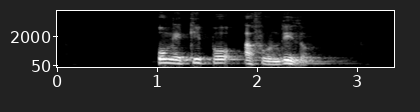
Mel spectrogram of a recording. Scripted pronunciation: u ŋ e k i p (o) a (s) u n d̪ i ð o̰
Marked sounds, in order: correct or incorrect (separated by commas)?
correct, incorrect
